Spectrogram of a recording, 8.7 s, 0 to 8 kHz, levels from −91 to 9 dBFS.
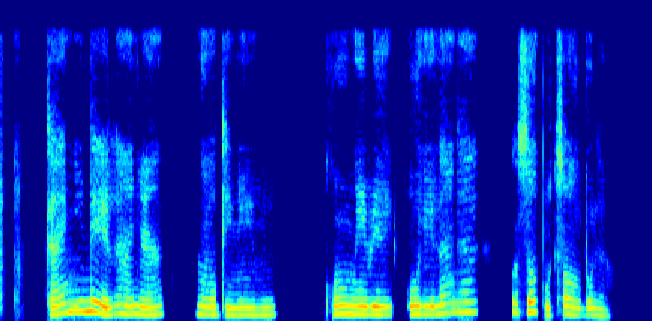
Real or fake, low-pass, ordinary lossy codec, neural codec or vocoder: fake; 7.2 kHz; MP3, 64 kbps; codec, 44.1 kHz, 2.6 kbps, DAC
